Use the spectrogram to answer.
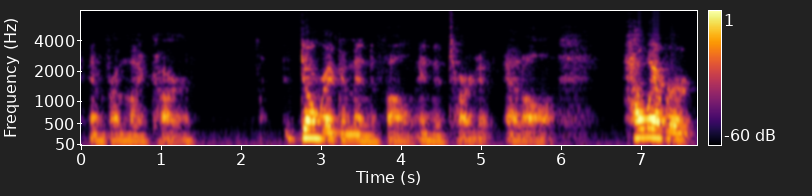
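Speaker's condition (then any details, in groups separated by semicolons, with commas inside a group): Primary lateral sclerosis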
